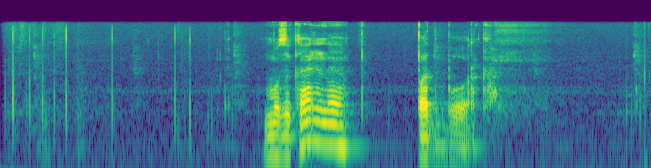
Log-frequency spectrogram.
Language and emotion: Russian, neutral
